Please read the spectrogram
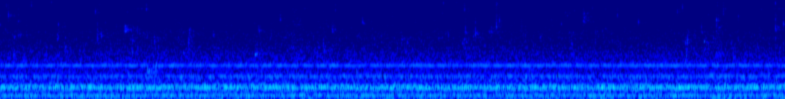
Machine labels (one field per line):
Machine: pump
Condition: normal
